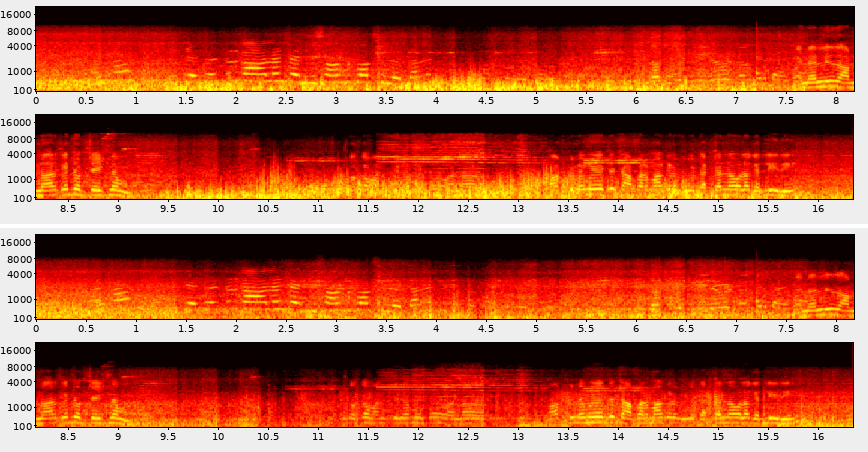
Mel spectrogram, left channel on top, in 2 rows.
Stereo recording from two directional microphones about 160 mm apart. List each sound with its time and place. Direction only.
7.7 s speech: 50° left (ahead or behind)
13.6 s speech: 15° left (ahead or behind)
14.9 s speech: 30° left (ahead or behind)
